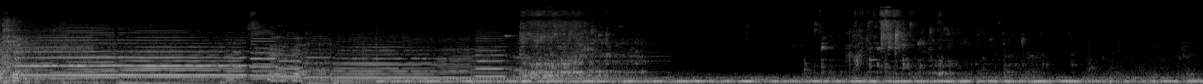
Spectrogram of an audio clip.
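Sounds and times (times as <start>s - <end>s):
music: 0.0s - 8.1s
steady low hum: 0.0s - 12.0s.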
